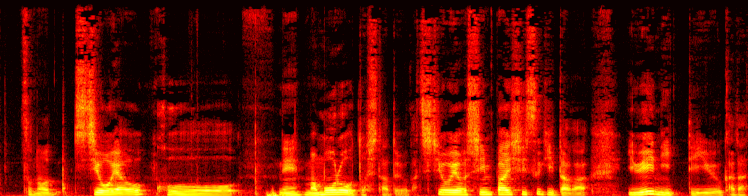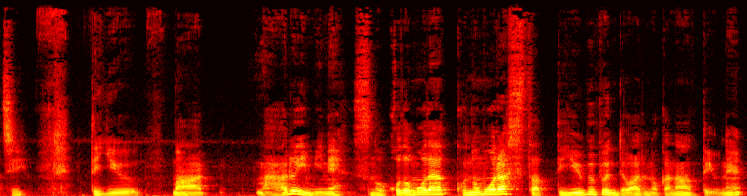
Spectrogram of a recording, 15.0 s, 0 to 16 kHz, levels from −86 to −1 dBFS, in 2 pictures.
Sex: male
